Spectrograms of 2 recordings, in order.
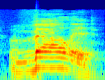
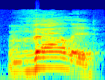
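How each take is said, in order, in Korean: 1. 첫 번째 모음은 입을 크게 벌리고 길게 내요. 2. 첫 번째 모음은 입을 크게 벌리고 길게 내요.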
